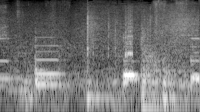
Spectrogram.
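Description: Small jazz group playing, with plucked double bass notes and piano.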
